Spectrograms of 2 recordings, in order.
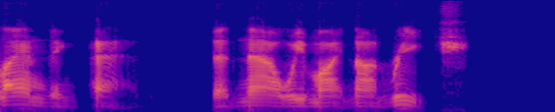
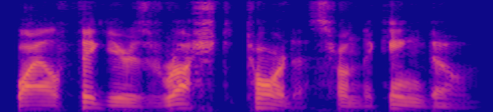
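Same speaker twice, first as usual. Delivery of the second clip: ordinary delivery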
